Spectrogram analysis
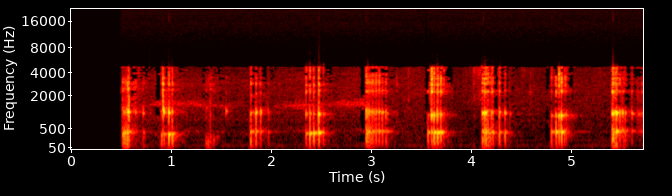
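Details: Simulated burping from Talking Ben the Dog, a mobile app game character: about ten loud, throaty burps in quick, uneven succession; repeated burping.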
